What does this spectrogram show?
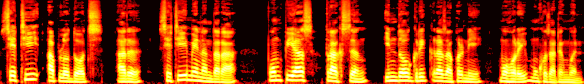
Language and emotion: Bodo, neutral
